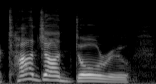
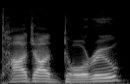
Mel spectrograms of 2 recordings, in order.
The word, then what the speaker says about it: Tajador: Rider O's form, or Tajadoru. I always pronounce it Tajadoru, even though that includes the accent. But since they officially Romanized it that way, I will pronounce it that way.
